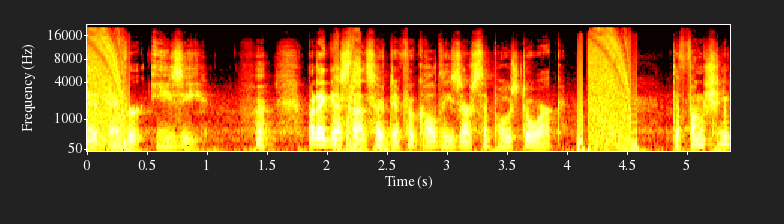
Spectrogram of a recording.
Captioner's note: chuckles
